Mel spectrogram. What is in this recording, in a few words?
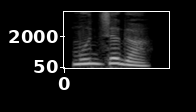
"ಮಜ್ಜಿಗೆ", Kannada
